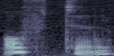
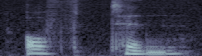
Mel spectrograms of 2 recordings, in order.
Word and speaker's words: often: 그 often 발음을 하실 때요. 정 발음은 often, often. 이렇게 T 발음이 나게 하는 게 원래 맞는데 그냥 일상생활에서 빨리빨리 발음을 하다 보면은 often, often 이렇게 발음을 하기도 해요. 근데 원래 맞는 발음은 often이라는 거.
